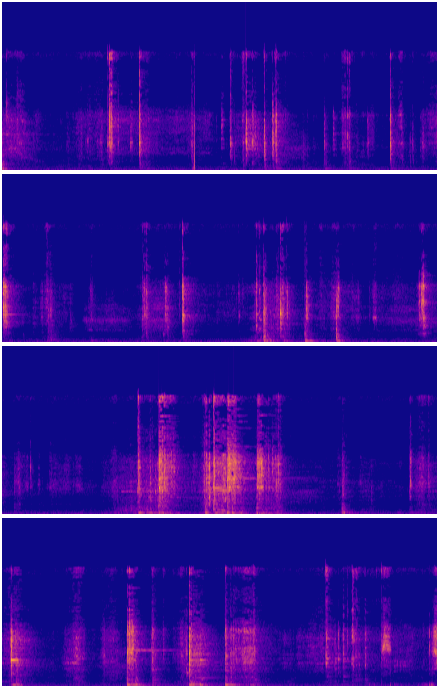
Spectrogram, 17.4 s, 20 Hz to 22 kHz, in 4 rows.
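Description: Scattered light clicks, knocks and rubbing of a plastic laser unit against the sheet-metal frame and rails inside a Konica Minolta C6500-series copier as it is lifted out and handled, with busier patches of handling noise partway through.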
